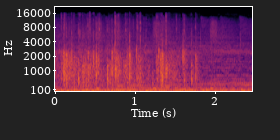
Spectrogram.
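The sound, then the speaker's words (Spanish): Applause on a rock music radio programme: dense clapping mixed with crowd noise, steady and fairly loud across the short clip. “¡Aplausos!”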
